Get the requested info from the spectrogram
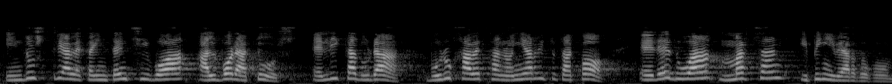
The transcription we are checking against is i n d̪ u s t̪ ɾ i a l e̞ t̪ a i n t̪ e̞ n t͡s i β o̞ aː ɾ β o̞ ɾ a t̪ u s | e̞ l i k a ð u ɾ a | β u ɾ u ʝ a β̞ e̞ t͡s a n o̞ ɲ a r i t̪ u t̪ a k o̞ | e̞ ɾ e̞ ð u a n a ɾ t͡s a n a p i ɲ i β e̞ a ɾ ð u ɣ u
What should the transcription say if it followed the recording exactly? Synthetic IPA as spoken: i n d̪ u s t̪ ɾ i a l e̞ t̪ a i n t̪ e̞ n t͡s i β o̞ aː l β o̞ ɾ a t̪ u s | e̞ l i k a ð u ɾ a | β u ɾ u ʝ a β̞ e̞ t͡s a n o̞ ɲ a r i t̪ u t̪ a k o̞ | e̞ ɾ e̞ ð u a m a ɾ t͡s a n i p i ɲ i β e̞ a ɾ ð u ɣ u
